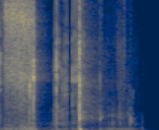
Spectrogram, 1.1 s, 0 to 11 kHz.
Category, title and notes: Sound effects > Objects / House appliances
Opening a soda can. Gear: AVID Fast track Solo Sennheiser MKH 50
